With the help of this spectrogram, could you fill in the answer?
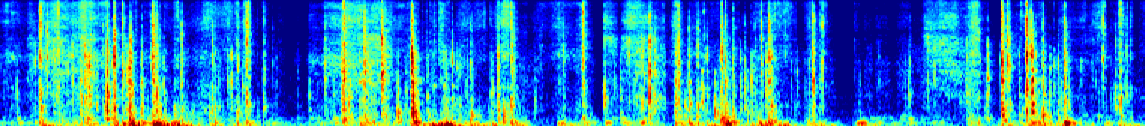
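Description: Fingertips rub and scratch across the pages of a thick open notebook of lined paper and turn them. The result is a dense run of dry, crinkly rustles and short scratchy swipes, bright and papery, with soft low thumps as the pages shift and settle.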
